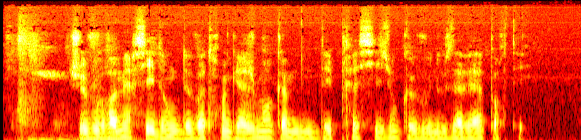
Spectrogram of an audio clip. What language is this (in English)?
French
